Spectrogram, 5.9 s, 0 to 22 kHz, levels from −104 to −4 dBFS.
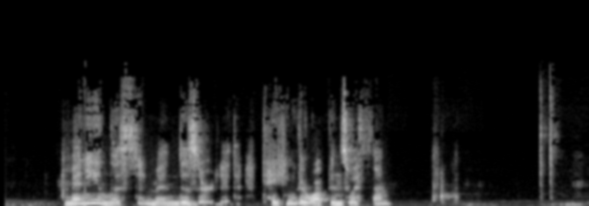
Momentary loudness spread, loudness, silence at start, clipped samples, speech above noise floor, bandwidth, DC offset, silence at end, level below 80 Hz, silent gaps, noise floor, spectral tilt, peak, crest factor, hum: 23 LU; -22 LUFS; 0.6 s; under 0.1%; 51 dB; 13 kHz; under 0.1%; 0.1 s; -64 dBFS; none; -73 dBFS; -3.5 dB/octave; -6 dBFS; 18 dB; none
